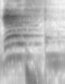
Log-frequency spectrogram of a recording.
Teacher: F it's flowing the air is continuously coming out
